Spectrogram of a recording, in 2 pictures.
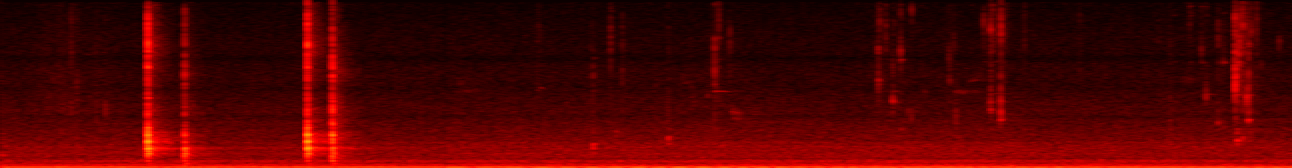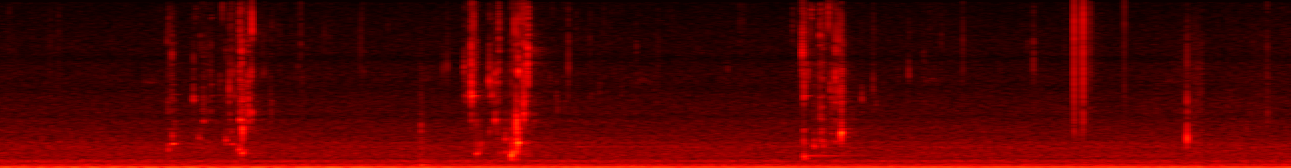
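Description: Distilled water poured from a bottle into a glass jar on a kitchen scale: faint trickling and drips, with a couple of sharp little clicks about one and two seconds in and scattered softer ticks after. A steady low hum runs underneath.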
